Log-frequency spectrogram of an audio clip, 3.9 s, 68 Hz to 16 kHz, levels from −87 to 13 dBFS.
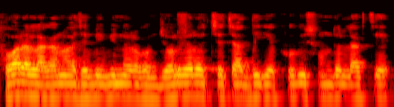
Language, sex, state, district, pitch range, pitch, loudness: Bengali, male, West Bengal, North 24 Parganas, 110-115 Hz, 115 Hz, -28 LUFS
